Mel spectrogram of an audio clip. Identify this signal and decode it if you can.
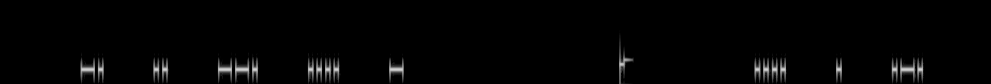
Morse code, heard as a keyed tone, about 27 wpm, spaced as for 13 wpm, 700 Hz. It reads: NIGHT HER
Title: 4x Character Spacing - Top 300 Words - 28wpm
